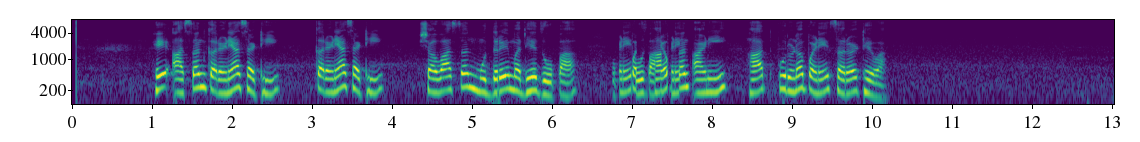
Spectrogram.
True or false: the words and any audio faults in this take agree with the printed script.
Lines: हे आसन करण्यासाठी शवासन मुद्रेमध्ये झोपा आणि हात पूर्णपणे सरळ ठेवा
false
